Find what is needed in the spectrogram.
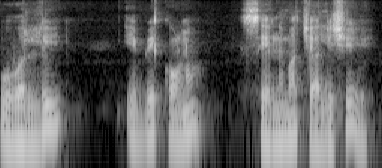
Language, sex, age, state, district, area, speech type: Odia, male, 30-45, Odisha, Rayagada, rural, read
